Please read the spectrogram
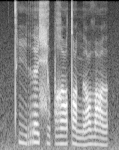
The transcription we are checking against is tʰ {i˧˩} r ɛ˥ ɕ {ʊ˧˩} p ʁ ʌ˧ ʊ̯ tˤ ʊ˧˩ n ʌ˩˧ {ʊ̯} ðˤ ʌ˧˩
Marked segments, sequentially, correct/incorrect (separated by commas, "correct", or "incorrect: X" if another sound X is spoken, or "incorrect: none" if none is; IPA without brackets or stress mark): correct, correct, correct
